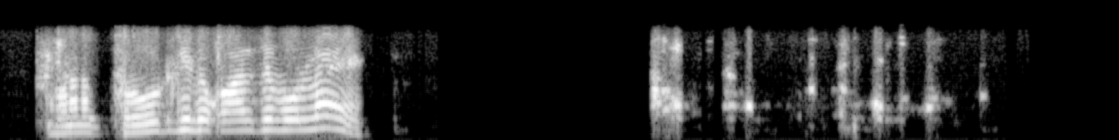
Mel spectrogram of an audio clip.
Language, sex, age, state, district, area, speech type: Hindi, male, 45-60, Rajasthan, Bharatpur, urban, conversation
